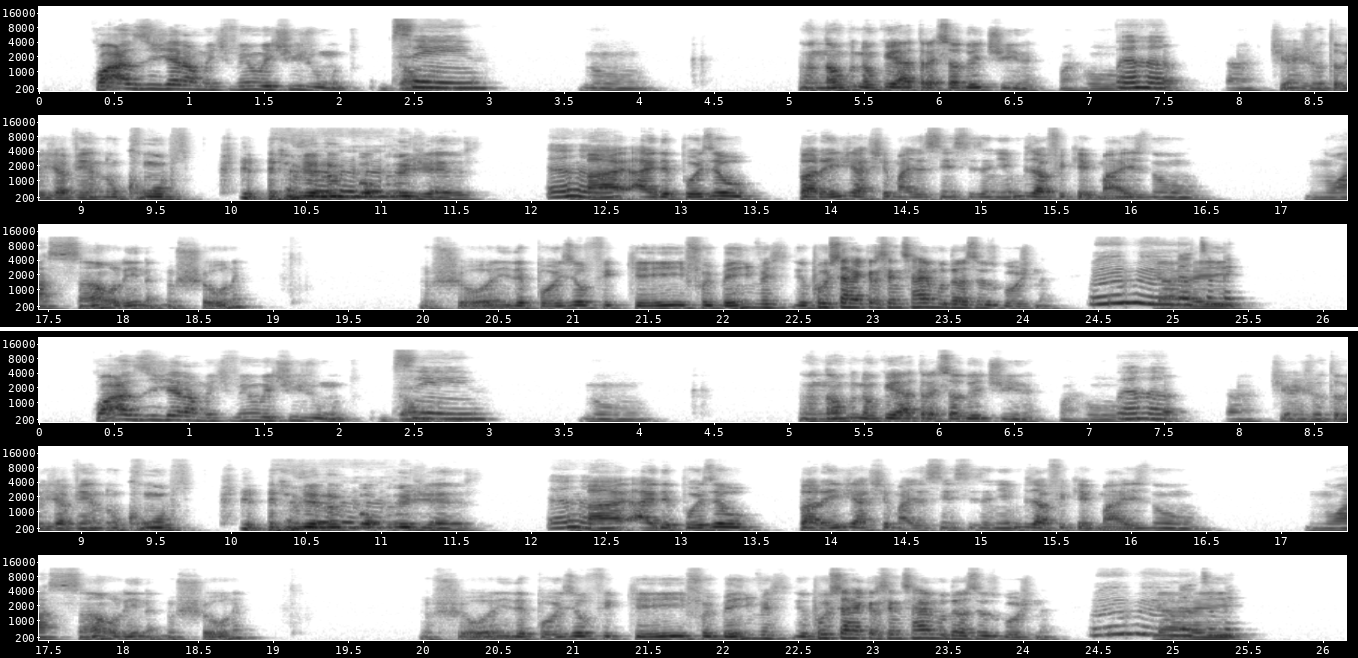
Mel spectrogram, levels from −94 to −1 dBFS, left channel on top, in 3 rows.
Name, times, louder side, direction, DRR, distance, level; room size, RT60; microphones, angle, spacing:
voice 1, 0.4-2.0 2.4-2.8 3.6-4.0 5.1-7.2 7.9-9.7 10.1-11.6 12.4-13.5 13.8-16.4 17.2-18.8 20.0-24.2 24.9-25.4, left 1 dB, 30° left, 0.8 m, -23 dB
voice 2, 2.4-3.0 7.2-7.5 10.4-11.2 12.1-12.6 24.4-25.4, left 5 dB, 70° left, 0.3 m, -22 dB
2.5 x 2.1 x 3.3 m
head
